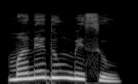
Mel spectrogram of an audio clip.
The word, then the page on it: ಮನೆದುಂಬಿಸು: kannada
